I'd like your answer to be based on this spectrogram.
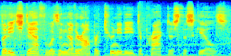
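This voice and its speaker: With lively intonation, a man talks at a moderate speed while music sounds in the background. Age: 60s. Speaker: grandfather gamer. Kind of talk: personal reflective voiceover narration.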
